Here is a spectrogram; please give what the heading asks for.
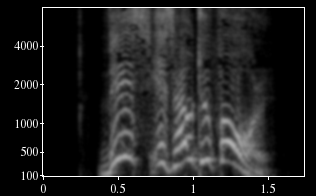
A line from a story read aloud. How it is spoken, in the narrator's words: he shouted again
